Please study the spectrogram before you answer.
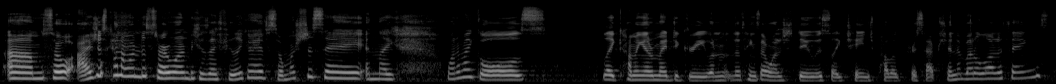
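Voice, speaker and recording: A woman's voice: on the high side, expressive, a little fast. A woman of twenty-two from British Columbia, hosting a podcast in casual, chatty talk full of "like" and casual swearing, recorded outdoors. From British Columbia, Canada. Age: 20s. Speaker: podcast host. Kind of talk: casual chat.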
